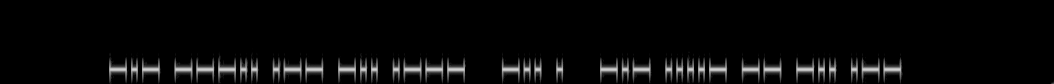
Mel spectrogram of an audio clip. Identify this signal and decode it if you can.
Morse code, heard as a keyed tone, about 21 wpm, 700 Hz. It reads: K8WDJ DE K4MDW
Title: USA Callsign DE Callsign - 5 Characters - 22wpm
